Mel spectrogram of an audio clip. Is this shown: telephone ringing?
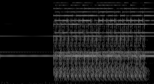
yes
